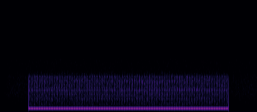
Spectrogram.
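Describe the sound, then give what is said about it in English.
A single steady electronic telephone ring tone sounds for about two seconds, loud, with no voices or other sounds around it. “just about that time the phone rings.”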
